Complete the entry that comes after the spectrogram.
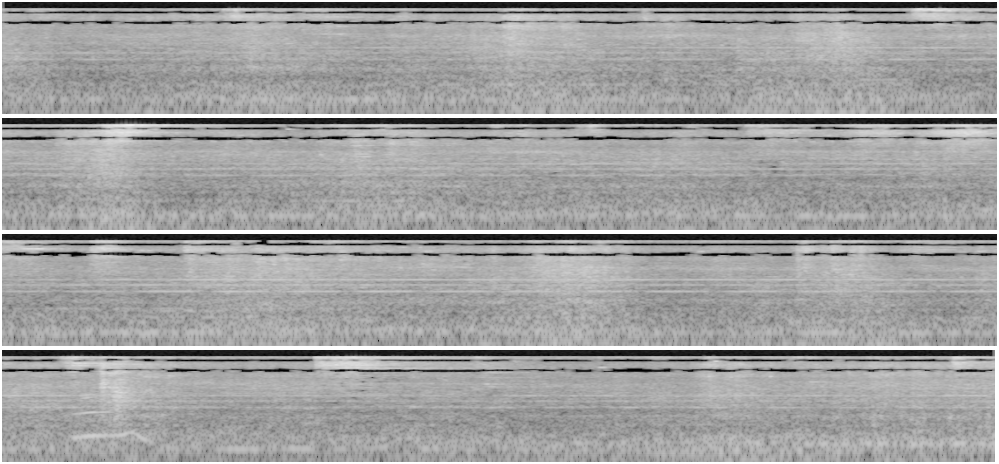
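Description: Union Pacific double-stack intermodal train's container cars rolling past over a grade crossing: a steady loud rumble with irregular clacks of wheels over the rail joints.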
